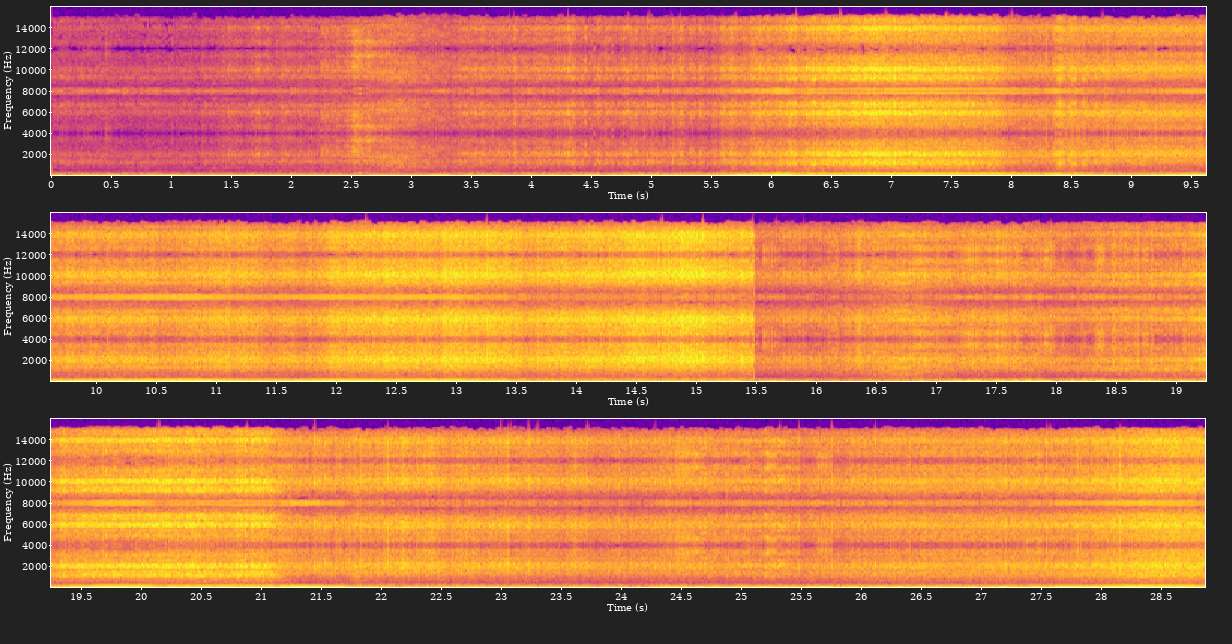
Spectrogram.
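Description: Mazda Miata's four-cylinder engine revving up and back down three times, with steadier running between, over a constant rush of wind and tyres on a slushy road.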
